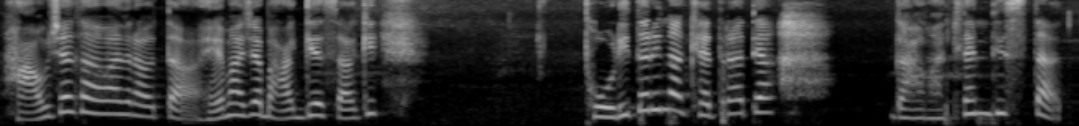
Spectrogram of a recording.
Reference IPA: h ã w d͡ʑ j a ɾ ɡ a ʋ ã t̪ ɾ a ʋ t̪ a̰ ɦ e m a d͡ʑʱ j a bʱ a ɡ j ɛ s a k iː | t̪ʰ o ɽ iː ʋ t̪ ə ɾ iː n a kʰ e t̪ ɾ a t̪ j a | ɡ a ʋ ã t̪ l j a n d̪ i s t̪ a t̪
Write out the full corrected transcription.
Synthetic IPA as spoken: h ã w d͡ʑ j a ɡ a ʋ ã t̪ ɾ a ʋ t̪ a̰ ɦ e m a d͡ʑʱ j a bʱ a ɡ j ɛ s a k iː | t̪ʰ o ɽ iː t̪ ə ɾ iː n a kʰ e t̪ ɾ a t̪ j a | ɡ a ʋ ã t̪ l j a n d̪ i s t̪ a t̪

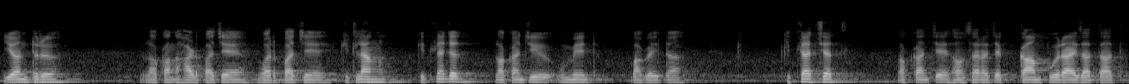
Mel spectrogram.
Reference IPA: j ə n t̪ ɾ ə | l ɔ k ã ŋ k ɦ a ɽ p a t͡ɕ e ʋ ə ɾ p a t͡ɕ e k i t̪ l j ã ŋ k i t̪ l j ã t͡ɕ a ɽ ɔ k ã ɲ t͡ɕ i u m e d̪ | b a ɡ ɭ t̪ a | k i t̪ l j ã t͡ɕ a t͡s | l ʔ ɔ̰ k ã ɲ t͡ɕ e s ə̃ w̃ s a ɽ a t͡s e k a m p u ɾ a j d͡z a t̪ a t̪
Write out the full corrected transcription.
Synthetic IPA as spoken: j ə n t̪ ɾ ə | l ɔ k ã ŋ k ɦ a ɽ p a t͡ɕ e ʋ ə ɾ p a t͡ɕ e k i t̪ l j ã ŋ k i t̪ l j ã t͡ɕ a l ɔ k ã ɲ t͡ɕ i u m e d̪ | b a ɡ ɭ t̪ a | k i t̪ l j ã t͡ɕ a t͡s | l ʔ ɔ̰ k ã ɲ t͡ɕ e s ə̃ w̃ s a ɾ a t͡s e k a m p u ɾ a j d͡z a t̪ a t̪

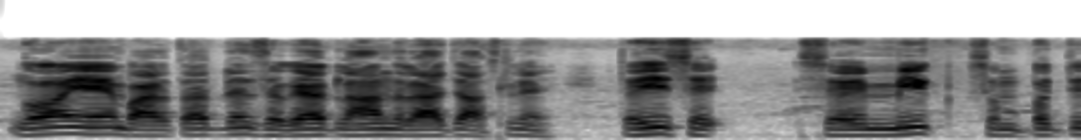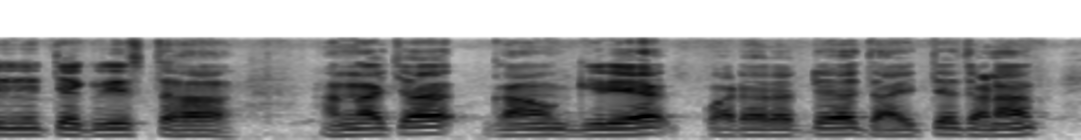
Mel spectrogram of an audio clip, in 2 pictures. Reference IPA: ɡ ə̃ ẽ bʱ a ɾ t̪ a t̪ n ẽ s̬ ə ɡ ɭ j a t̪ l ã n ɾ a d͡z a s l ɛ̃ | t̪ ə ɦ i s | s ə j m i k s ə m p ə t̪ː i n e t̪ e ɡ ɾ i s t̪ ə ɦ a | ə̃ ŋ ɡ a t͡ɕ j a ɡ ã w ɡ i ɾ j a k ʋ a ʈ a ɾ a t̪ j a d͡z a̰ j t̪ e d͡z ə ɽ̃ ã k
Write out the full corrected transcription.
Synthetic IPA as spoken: ɡ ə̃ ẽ bʱ a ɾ t̪ a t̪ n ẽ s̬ ə ɡ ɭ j a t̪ l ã n ɾ a d͡z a s l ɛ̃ | t̪ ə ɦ i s | s ə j m i k s ə m p ə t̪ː i n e t̪ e ɡ ɾ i s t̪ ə ɦ a | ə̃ ŋ ɡ a t͡ɕ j a ɡ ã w ɡ i ɾ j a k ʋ a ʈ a ɾ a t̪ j a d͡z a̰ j t̪ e d͡z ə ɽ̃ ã k

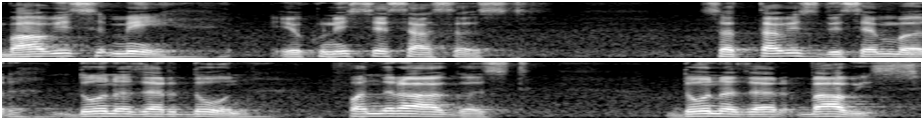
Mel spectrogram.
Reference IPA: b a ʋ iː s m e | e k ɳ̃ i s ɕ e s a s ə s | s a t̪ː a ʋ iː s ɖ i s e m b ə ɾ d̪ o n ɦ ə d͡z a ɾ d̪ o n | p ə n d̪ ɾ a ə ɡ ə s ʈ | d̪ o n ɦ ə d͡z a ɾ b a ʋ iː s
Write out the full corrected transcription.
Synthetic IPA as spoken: b a ʋ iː s m e | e k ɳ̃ i s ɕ e s a s ə s | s ə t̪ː a ʋ iː s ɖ i s e m b ə ɾ d̪ o n ɦ ə d͡z a ɾ d̪ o n | p ə n d̪ ɾ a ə ɡ ə s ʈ | d̪ o n ɦ ə d͡z a ɾ b a ʋ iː s

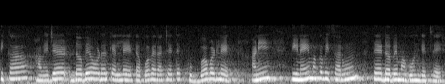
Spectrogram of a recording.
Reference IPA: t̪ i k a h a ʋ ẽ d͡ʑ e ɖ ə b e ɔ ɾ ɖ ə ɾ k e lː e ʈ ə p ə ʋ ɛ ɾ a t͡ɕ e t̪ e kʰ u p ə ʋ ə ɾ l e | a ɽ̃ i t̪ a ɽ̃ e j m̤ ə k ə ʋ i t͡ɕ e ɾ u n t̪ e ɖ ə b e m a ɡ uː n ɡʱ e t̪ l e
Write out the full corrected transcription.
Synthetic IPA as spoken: t̪ i k a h a ʋ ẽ d͡ʑ e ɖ ə b e ɔ ɾ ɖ ə ɾ k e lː e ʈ ə p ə ʋ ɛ ɾ a t͡ɕ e t̪ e kʰ u b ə ʋ ə ɽ l e | a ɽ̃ i t̪ i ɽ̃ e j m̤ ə k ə ʋ i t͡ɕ a ɾ uː n t̪ e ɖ ə b e m a ɡ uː n ɡʱ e t̪ l e

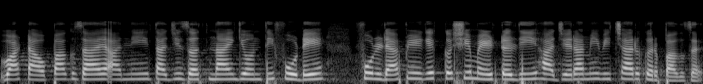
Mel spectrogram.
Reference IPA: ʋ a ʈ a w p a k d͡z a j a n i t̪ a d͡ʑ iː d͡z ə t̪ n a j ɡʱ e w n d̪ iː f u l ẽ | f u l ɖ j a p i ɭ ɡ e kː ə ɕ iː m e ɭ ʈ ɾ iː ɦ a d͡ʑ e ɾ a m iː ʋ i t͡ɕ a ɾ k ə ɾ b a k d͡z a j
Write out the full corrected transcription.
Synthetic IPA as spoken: ʋ a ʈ a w p a k d͡z a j a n i t̪ a d͡ʑ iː d͡z ə t̪ n a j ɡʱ e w n t̪ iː f u ɽ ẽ | f u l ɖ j a p i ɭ ɡ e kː ə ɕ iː m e ɭ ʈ l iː ɦ a d͡ʑ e ɾ a m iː ʋ i t͡ɕ a ɾ k ə ɾ p a k d͡z a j

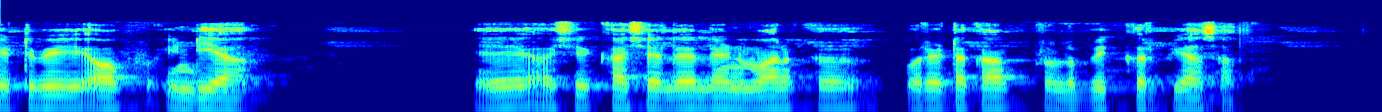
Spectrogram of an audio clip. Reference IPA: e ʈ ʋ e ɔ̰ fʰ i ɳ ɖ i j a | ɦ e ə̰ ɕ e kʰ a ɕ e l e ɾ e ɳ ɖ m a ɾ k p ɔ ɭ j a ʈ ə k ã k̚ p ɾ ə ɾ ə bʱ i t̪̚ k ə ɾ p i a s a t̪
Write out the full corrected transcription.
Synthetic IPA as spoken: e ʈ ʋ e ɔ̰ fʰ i ɳ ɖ i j a | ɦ e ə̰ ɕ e kʰ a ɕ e l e l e ɳ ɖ m a ɾ k p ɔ ɾ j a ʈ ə k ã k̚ p ɾ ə l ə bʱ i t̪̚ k ə ɾ p i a s a t̪

